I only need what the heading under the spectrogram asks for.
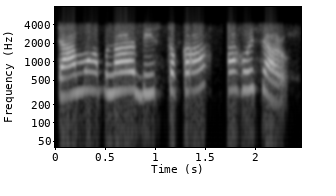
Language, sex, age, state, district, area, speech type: Assamese, female, 18-30, Assam, Biswanath, rural, conversation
